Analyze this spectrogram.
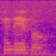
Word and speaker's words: Kanebo: Currently, she holds the, how do you pronounce it? Kanebo.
